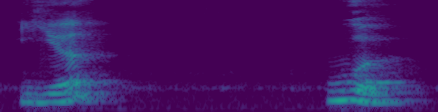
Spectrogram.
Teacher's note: However, the weak vowel, which can be I or U, will make a different sound. The weak I becomes more of a Y sound, and the weak U turns into a W sound.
